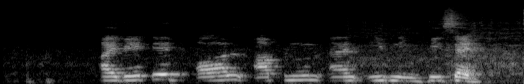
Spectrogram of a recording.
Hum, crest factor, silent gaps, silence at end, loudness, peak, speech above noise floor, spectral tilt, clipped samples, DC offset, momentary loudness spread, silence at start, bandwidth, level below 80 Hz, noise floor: none; 20 dB; none; 0 s; -22 LUFS; -2 dBFS; 38 dB; -6.5 dB/octave; under 0.1%; under 0.1%; 9 LU; 1 s; 13 kHz; -60 dBFS; -59 dBFS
